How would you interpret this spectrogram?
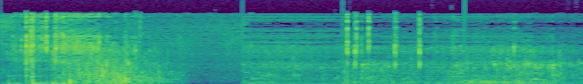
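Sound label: sound of underwater dive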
